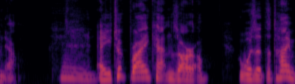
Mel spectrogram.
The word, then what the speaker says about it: Catanzaro: Yeah, and it must have been quite a revelation for, you said Brian, I can't pronounce his last name. Catanzaro.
